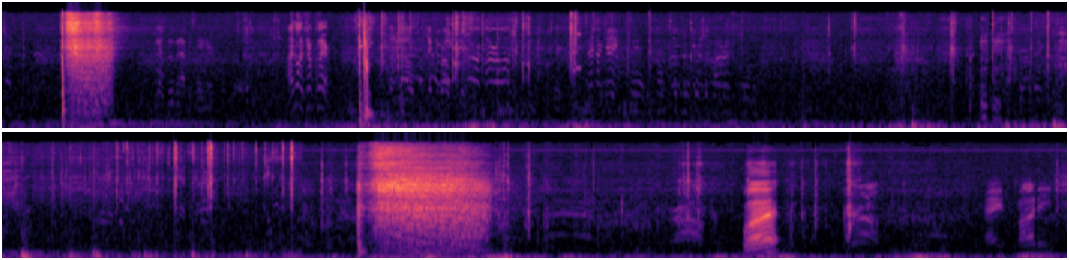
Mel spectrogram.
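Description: Soldiers shouting in short loud bursts, harsh and distorted on a helmet camera's microphone, the longest about ten seconds in, among scattered sharp cracks. A low rumble of wind and handling noise on the camera runs underneath.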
